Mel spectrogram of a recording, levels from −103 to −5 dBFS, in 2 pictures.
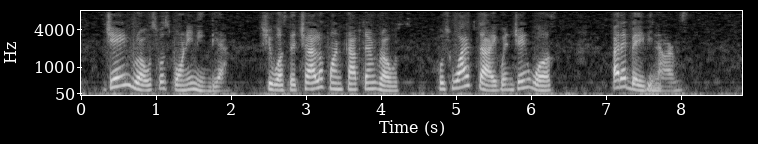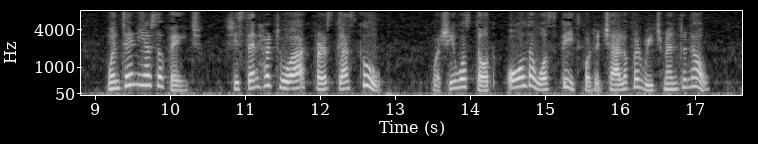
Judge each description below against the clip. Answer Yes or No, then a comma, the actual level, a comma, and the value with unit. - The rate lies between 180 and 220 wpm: Yes, average, 195 wpm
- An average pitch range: No, wide, 7.1 semitones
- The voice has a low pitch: No, high, 220 Hz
